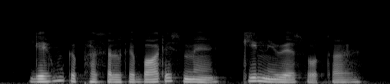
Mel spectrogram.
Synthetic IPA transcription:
ɡeːɦõkepʰɐsəlkebaːɾɪsmẽ | kinɪʋeːʃɦoːt̪aɦɛː

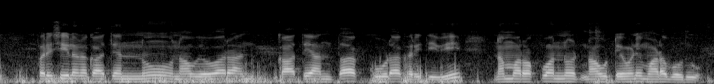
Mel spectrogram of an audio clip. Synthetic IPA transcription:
pɐɾisiːlɐnɐkaːt̪ejɐnːunaːʋuʋjɐʋaːɾɐkaːt̪eɐnt̪ɐkuːɽɐkɐɾit̪iːʋinɐmːɐɾɔkɐʋɐnːunaːʋuʈeːʋɐɳimaːɽɐboːud̪u

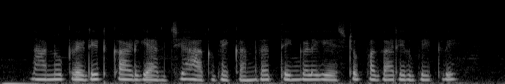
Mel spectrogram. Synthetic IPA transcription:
naːnukɾeɖiʈkaːɾɖɡe̞ɐɾd͡ʒiɦaːkɐbeːkɐnd̪ɾet̪iŋɡɐɭiɡeːʂʈupɐɡaːɾiɾbe̞ːkɾi

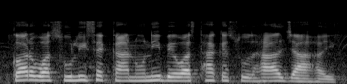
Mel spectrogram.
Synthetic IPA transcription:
kəɾʋəsulisekanunibjəʋəst̪ʰakesud̪ʱald͡ʒaɦəj

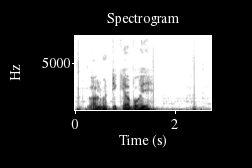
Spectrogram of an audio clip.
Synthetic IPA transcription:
la̰ːlməʈːiːkjaːboːeː

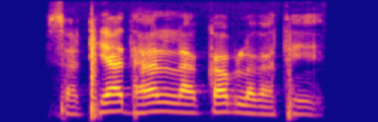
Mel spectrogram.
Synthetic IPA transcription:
səʈʰijad̪ʱəlːakəbləɡat̪ʰe

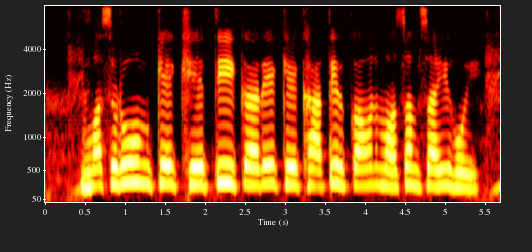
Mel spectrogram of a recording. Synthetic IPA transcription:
məsɾuːmkekʰeːt̪ikəɾekekʰaːt̪ɪɾkɔːnmɔːsəmsəɦiɦoːiː

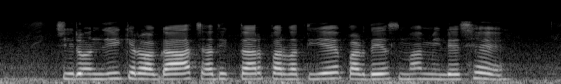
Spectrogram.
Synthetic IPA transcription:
t͡ʃiɾond͡ʒikeɾɔɡat͡ʃəd̪ʱik̚t̪əɾpəɾʋət̪ijepəɾd̪esmemilet͡ʃʰɛ

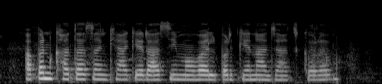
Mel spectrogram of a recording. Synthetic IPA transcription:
əpənkʰat̪asəŋkʰjakeɾasimobajlpəɾkenad͡ʒãt͡ʃkəɾəb

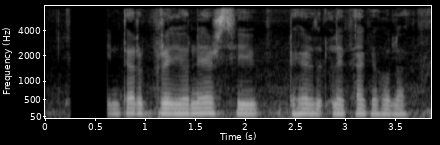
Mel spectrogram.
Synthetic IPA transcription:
iɳʈəɾpɾejoneɾsipɖʱeɾlekʰakeɦola

